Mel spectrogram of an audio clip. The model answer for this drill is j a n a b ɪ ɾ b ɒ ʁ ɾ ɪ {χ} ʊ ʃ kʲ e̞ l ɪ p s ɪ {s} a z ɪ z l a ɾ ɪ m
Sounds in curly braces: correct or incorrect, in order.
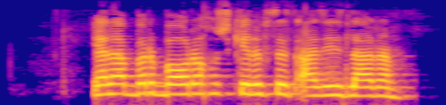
correct, incorrect

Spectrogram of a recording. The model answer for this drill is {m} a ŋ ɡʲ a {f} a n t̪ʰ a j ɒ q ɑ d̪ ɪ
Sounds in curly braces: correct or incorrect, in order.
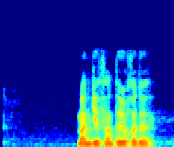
correct, correct

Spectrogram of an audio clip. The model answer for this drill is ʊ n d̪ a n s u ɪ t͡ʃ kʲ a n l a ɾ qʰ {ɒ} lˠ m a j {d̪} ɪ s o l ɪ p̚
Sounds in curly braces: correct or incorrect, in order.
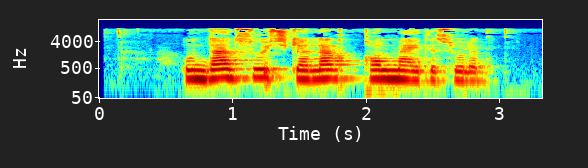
correct, correct

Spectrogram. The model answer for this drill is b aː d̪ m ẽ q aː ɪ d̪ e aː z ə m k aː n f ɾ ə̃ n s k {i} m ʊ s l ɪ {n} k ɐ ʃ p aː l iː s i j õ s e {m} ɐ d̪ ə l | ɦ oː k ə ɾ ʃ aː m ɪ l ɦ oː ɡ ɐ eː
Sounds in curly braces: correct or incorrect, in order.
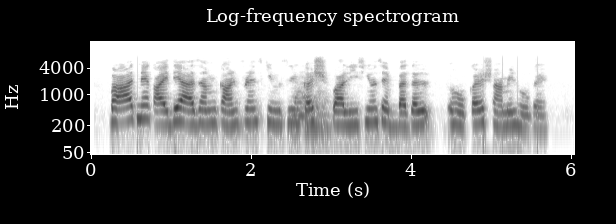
correct, incorrect, incorrect

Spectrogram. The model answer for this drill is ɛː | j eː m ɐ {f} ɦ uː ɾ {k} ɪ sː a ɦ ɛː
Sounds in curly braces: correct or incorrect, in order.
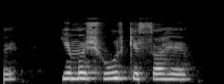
incorrect, correct

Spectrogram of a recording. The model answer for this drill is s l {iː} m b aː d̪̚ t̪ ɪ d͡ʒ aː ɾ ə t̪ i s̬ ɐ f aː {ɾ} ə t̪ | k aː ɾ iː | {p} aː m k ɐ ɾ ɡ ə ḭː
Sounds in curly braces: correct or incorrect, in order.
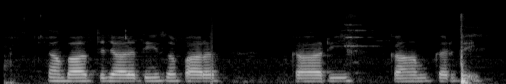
incorrect, correct, incorrect

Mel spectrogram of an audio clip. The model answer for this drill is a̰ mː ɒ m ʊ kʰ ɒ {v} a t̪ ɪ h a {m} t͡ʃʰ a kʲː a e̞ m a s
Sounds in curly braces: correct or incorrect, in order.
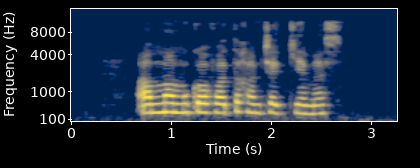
incorrect, correct

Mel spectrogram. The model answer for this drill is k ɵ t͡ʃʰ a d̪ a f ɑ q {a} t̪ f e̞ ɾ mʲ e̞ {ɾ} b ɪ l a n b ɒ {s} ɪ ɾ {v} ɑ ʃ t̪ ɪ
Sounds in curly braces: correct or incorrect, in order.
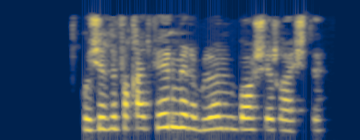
incorrect, correct, incorrect, incorrect

